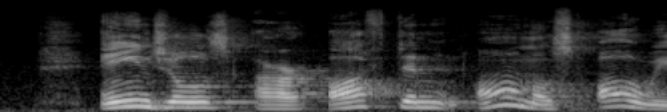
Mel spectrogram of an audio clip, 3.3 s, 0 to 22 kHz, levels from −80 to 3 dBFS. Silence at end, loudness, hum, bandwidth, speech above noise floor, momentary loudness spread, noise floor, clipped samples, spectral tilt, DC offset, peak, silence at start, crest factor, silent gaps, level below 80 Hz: 0 s; -25 LUFS; none; 15 kHz; 28 dB; 6 LU; -52 dBFS; under 0.1%; -5 dB/octave; under 0.1%; -10 dBFS; 0.25 s; 16 dB; none; -64 dBFS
